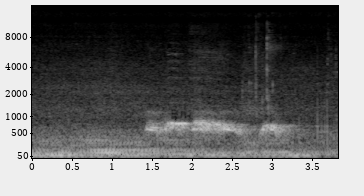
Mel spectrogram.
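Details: Evening cooing of a spotted dove at mealtime. Quiet low hum, then a soft, hollow coo sequence: a longer rolling run of notes followed by a brief closing coo, with a few faint clicks near the end.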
